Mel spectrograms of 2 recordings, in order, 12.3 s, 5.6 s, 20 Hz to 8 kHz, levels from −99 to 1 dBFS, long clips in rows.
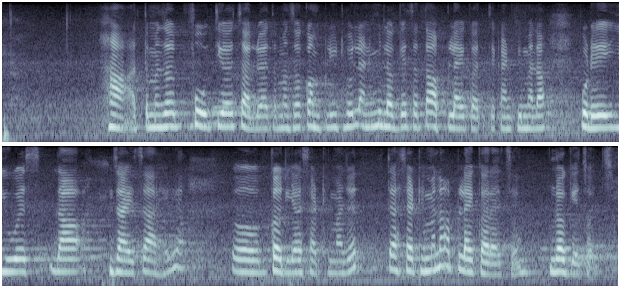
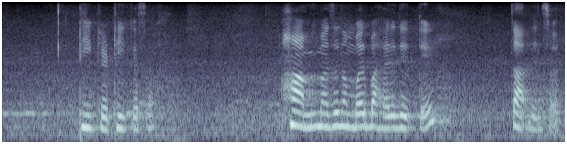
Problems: constant background noise, background conversations at intervals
